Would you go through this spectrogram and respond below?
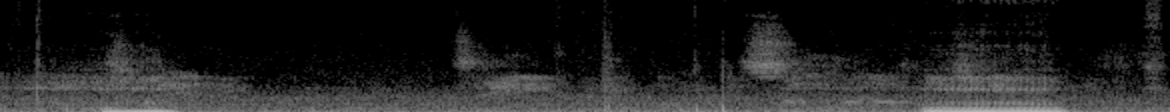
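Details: A Cane Corso that always snores very loudly while sleeping beside a young pit-type dog trying to nap: two loud, low, rumbling snores about four seconds apart, with quiet room noise between them.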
